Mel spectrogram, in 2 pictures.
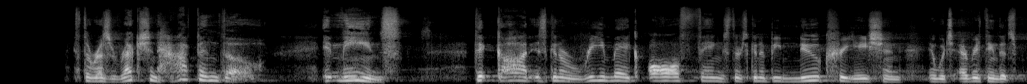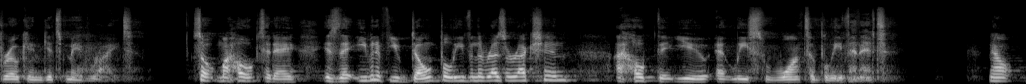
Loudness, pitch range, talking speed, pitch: -21 LUFS, 140-190 Hz, 160 wpm, 165 Hz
